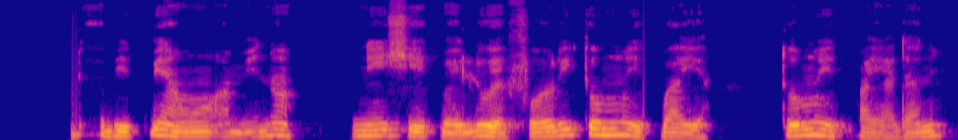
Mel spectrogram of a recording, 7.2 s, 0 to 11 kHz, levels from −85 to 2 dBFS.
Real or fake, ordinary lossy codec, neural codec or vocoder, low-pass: real; none; none; none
